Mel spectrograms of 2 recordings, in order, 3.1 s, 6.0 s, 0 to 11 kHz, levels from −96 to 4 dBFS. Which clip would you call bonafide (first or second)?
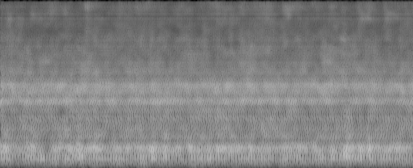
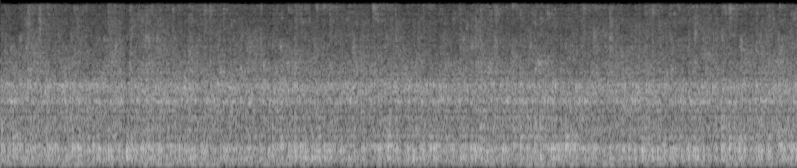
second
